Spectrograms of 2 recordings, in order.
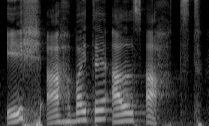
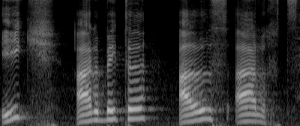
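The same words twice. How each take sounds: First: It has no noticeable foreign accent. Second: It has a mild foreign accent. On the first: A learner after six months says it. The speaker calls it right. "Pronto, já pronunciou" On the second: A learner after two months says it. The speaker calls it wrong. "Já está melhorando, mas não é perfeito"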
